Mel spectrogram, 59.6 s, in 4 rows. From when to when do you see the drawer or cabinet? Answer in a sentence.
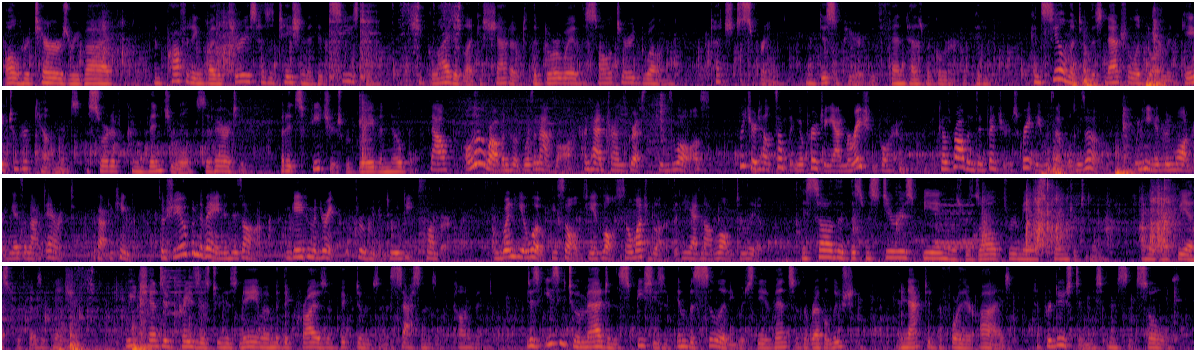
The drawer or cabinet can be heard from 13.2 to 14.6 s, from 27.8 to 29.2 s and from 45.3 to 46.7 s.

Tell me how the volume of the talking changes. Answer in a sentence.
The loudness of the talking stays about the same.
